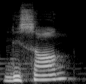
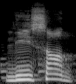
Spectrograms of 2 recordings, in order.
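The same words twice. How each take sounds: First: The i vowel is kept short. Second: The i vowel is drawn out long. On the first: The speaker calls it right. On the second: The speaker calls it wrong.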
